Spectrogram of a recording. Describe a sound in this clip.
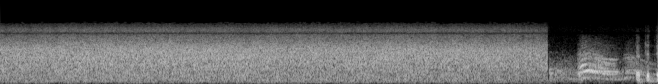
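A large crowd applauds in a big hall.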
